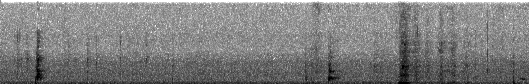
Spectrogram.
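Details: Baby with hiccups having trouble keeping his pacifier in: three brief, sharp hiccups spaced a few seconds apart in a quiet room.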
